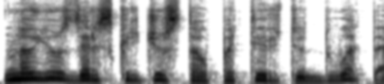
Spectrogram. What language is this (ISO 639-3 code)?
lit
